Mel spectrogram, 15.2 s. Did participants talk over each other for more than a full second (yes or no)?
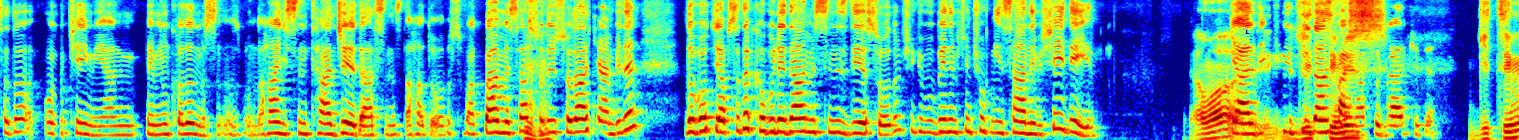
yes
